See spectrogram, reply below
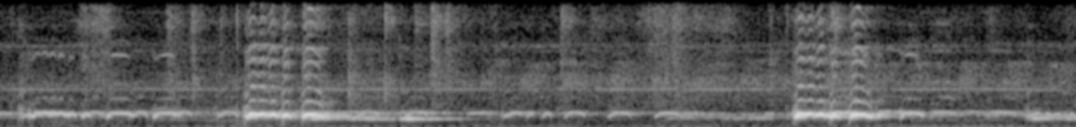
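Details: Zebra dove song played as a lure so other doves start calling: continuous soft, bubbling coos with two louder stuttering bursts, over a low steady hum.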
